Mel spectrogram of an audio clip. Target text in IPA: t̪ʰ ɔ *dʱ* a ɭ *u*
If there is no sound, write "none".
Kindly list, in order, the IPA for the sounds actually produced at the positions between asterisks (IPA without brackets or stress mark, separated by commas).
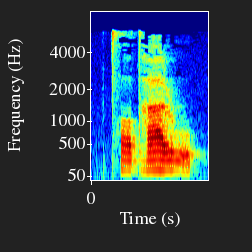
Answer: dʱ, u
